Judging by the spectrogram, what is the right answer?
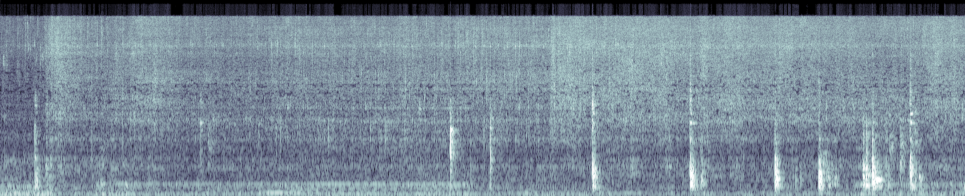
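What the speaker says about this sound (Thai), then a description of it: "จากนั้นเราก็ใส่เนื้อลงไปดวนก่อนนะคะ" Steady frying sizzle of beef stir-fried with garlic and shallots runs throughout, with scattered sharp clicks and pops growing more frequent toward the end as the meat is stirred in a hot pan.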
